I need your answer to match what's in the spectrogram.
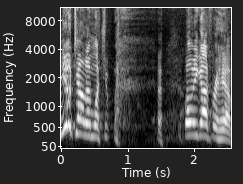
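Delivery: very loud, high-pitched shout. Retelling answering a man across the street from the car, retelling a shout back. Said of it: "I shouted back".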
